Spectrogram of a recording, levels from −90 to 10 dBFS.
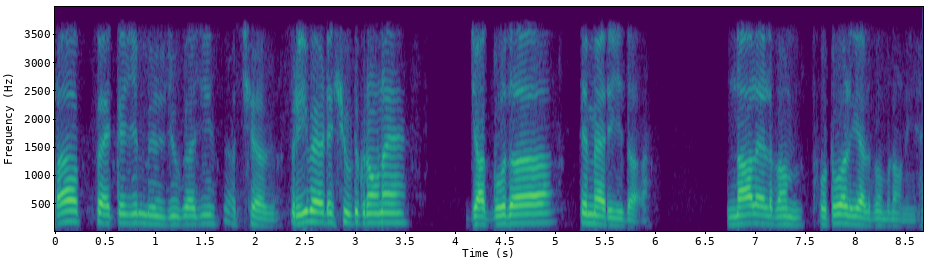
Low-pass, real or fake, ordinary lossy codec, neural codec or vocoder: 3.6 kHz; real; AAC, 32 kbps; none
